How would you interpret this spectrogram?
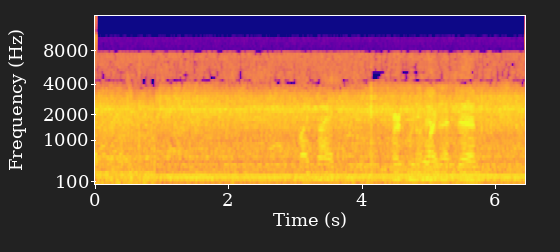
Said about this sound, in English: That rescue truck turned down a little bit.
